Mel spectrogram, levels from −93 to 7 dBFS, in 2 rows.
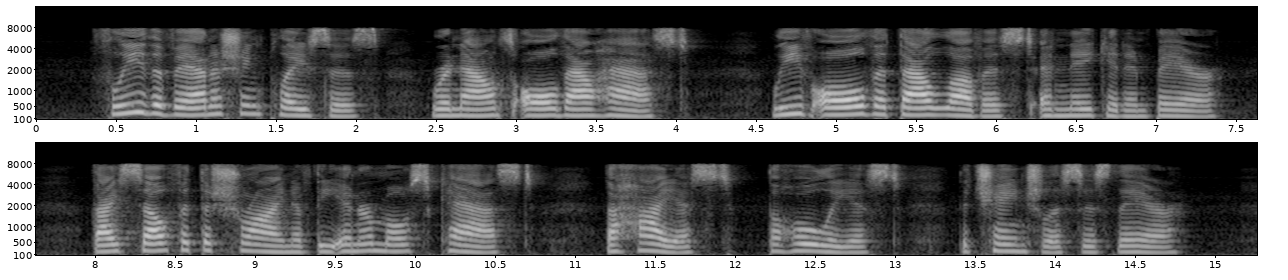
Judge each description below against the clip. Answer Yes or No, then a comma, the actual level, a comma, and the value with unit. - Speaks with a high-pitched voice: Yes, high, 205 Hz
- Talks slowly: Yes, slow, 130 wpm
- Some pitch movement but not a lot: Yes, average, 3.1 semitones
